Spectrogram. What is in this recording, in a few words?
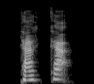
"taka" Japanese; hawk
